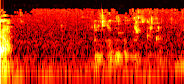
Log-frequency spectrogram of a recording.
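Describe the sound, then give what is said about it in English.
Faint liquid trickling and dripping as High West Double Rye whiskey is poured into a glass, with a soft knock at the start and a brief gurgling pour near the end. “And what's the sound of you pouring it?”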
